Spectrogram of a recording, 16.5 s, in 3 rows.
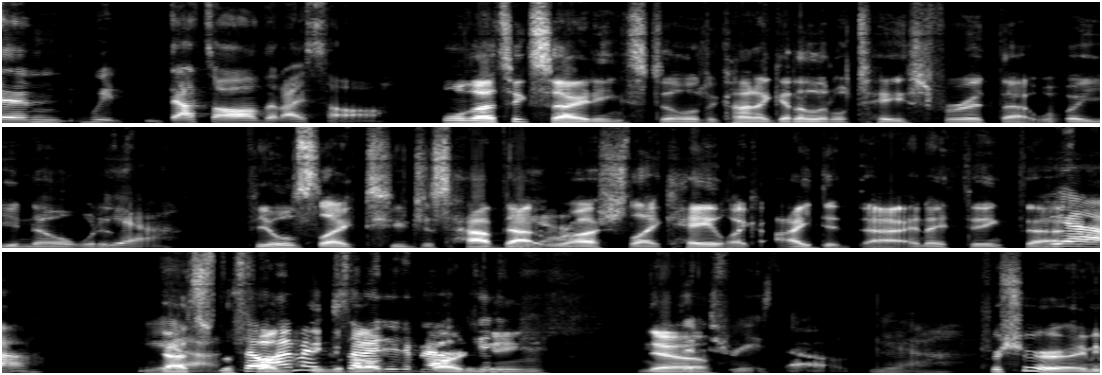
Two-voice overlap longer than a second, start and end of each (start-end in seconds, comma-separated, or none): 11.8-13.5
